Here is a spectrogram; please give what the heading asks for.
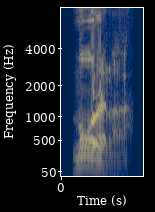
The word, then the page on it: morula: British English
